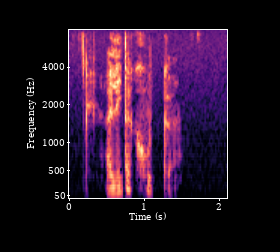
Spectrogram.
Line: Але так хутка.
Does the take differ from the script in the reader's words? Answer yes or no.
no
